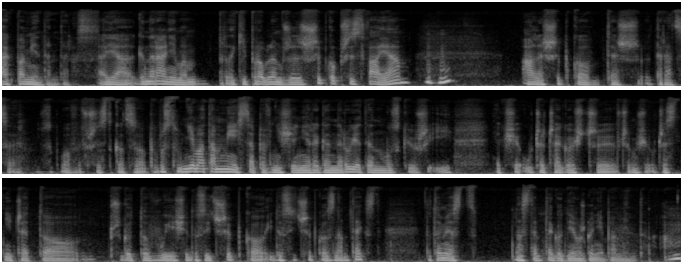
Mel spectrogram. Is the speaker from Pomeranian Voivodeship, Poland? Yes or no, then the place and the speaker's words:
no; Oświęcim, Lesser Poland, Poland; urodziłem się w Oświęcimiu, moja mama, moja siostra z rodziną mieszka w Brzezińce, w domu, z którego widać obóz. Byłem wściekły jako dziecko, że mieszkam w takim miejscu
